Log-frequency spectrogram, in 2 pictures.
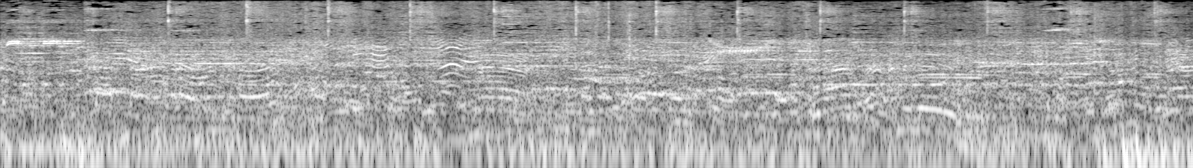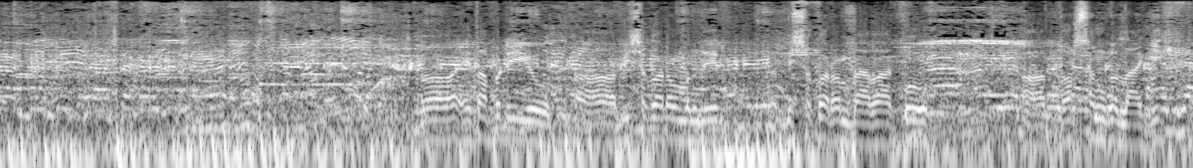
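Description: A dense outdoor crowd of men and women chatters loudly with many overlapping voices.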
